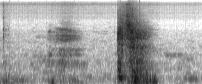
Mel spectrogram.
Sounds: Sneeze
